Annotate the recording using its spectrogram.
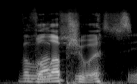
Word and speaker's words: voluptuous: That's an interesting pronunciation. Volump? – Say it the right way. – Voluptuous.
